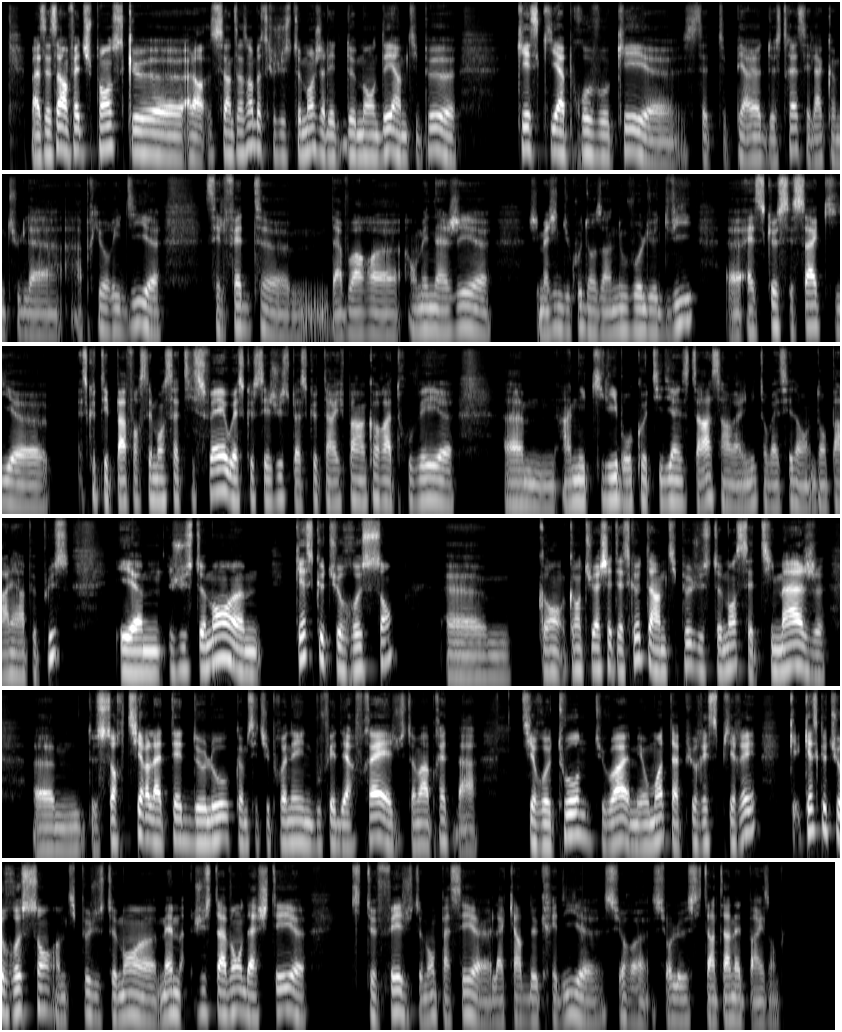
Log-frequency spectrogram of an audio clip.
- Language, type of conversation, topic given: French, advice, Comment arrêter de dépenser de façon impulsive quand je suis stressé ?
- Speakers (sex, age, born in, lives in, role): male, 25-29, France, France, advisor; male, 40-44, France, France, user
- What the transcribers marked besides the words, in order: stressed: "ressens"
